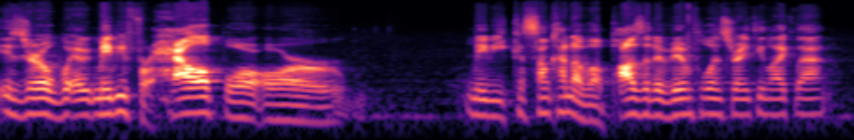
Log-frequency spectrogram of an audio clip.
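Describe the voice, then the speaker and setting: A man with a plain, everyday voice talks at a moderate speed, his pitch medium and his intonation fairly even. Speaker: podcast host. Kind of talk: interview question.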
